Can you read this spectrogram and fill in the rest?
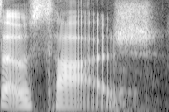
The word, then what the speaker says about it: Osage: I feel like I'm still saying it wrong. – I think it's Osage.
